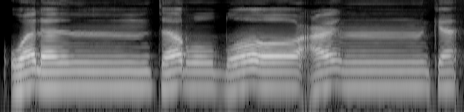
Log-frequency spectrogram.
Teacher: sama nunnya samarkan ke kaf sambil ditahan dengan 2 harakat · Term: ikhfa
